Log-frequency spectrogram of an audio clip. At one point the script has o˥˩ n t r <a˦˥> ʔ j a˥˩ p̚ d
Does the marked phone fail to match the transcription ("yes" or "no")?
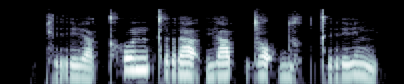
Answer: yes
